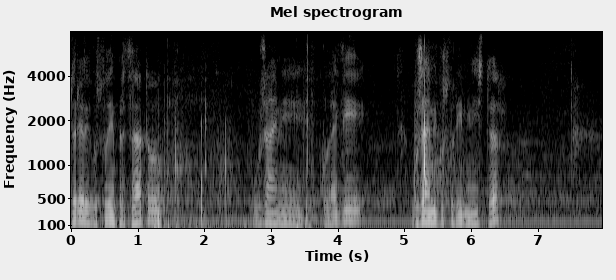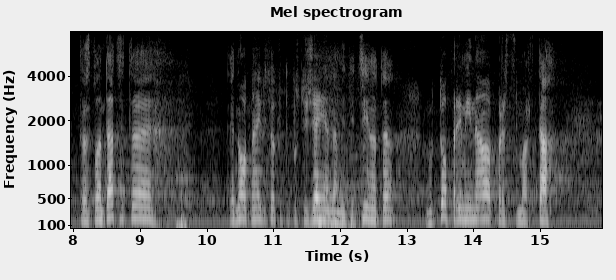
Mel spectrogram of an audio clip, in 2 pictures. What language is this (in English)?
Bulgarian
